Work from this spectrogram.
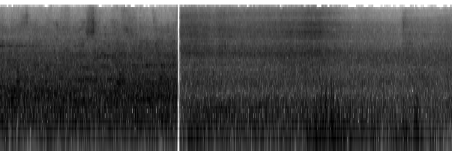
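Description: Wind buffets the microphone at the seaside while ocean waves wash steadily in the background, a loud continuous rush with a brief dropout, and a voice talks over it.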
